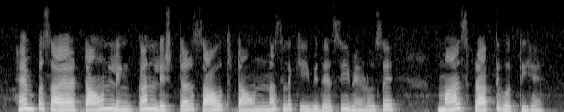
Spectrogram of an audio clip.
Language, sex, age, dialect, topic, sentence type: Hindi, female, 51-55, Awadhi Bundeli, agriculture, statement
